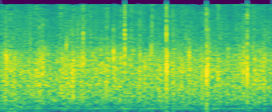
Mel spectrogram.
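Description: An audience at a morning service claps their hands together in praise of the Lord, a steady, dense wash of many overlapping claps with occasional sharper individual hits standing out, loud and continuous throughout.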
